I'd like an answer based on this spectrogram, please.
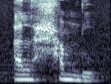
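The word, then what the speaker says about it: الحمد: pijakan alhamdulillah tapi alhamdulillah pastikan pakai ha Tengah tenggorokan ya bedakan ya tolong bedain kalau pakai hal ini Hi Ho Bah itu pakai Tengah nomor kan al-hamdu jadi kalau kita pakai Hahaha iya teman-teman bagian bawah hahihu Bah kedengarannya berbeda toh berbeda Jadi jangan sampai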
